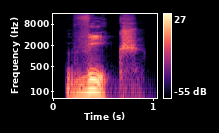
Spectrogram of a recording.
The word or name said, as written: वीक्ष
